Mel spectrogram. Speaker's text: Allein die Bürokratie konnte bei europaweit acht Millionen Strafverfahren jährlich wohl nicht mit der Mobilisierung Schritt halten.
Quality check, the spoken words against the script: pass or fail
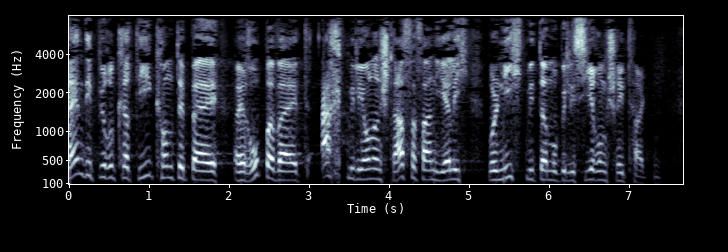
pass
